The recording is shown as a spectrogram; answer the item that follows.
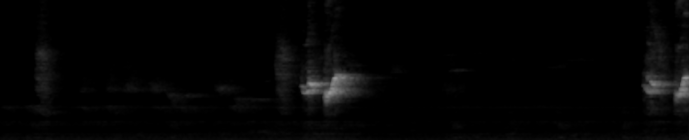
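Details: Double-collared seedeater with scattered faint high notes, then a loud, quick burst of bright, slurred chirps near the middle, and a final high two-part phrase after a long silence.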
